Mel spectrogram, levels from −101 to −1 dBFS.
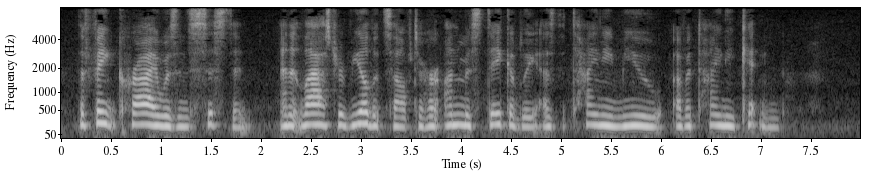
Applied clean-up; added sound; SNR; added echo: none; none; none; none.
